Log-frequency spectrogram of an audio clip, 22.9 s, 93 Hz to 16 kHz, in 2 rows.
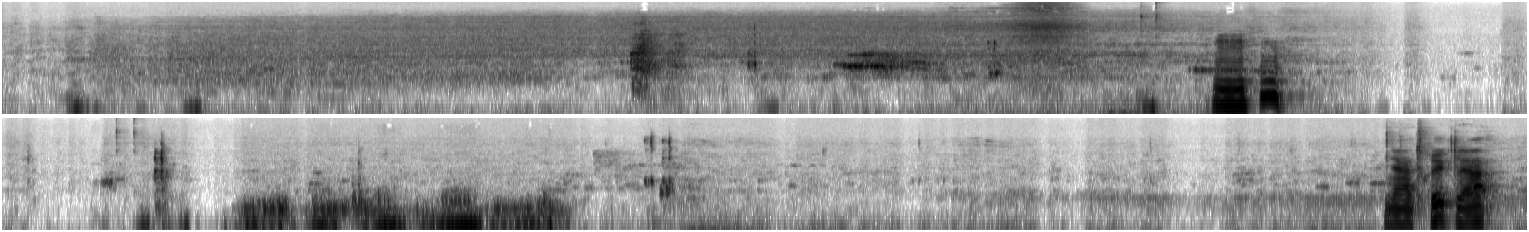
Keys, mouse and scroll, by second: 8.5-11.5 drag, 12.3 click.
